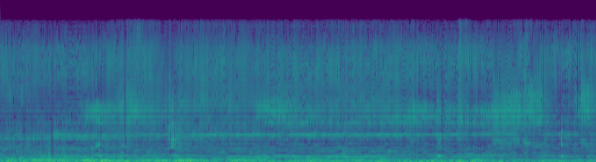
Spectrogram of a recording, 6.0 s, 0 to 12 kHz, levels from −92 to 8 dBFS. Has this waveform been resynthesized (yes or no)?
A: yes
